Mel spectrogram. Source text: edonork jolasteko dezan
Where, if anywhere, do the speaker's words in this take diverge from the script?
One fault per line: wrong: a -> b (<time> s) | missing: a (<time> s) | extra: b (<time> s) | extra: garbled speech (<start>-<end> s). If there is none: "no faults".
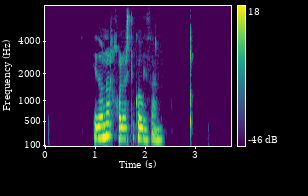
no faults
